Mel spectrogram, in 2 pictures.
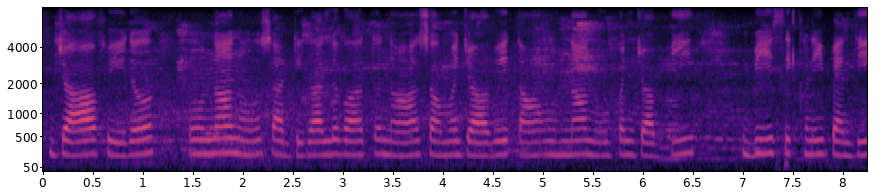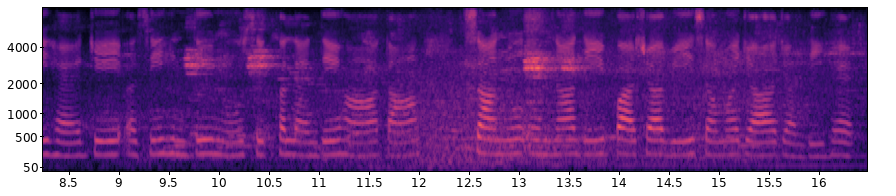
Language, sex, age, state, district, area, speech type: Punjabi, female, 18-30, Punjab, Shaheed Bhagat Singh Nagar, rural, spontaneous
